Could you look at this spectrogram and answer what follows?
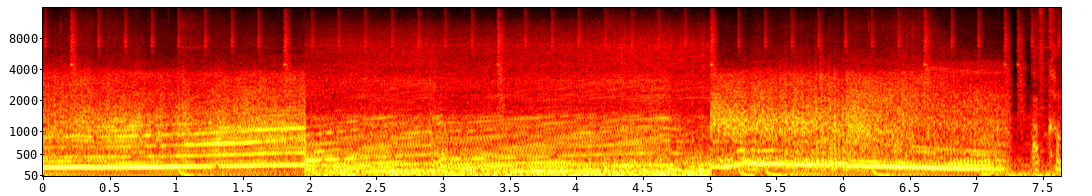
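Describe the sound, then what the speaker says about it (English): A supercar engine holds a loud, steady drone close by, its pitch sliding slowly and stepping up briefly before settling again, then cutting off near the end. "it looks like a supercar, it sounds like a supercar."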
